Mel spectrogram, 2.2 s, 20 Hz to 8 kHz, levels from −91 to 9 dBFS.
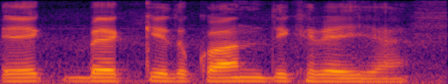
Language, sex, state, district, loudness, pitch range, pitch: Hindi, male, Uttar Pradesh, Shamli, -17 LUFS, 120-130 Hz, 125 Hz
